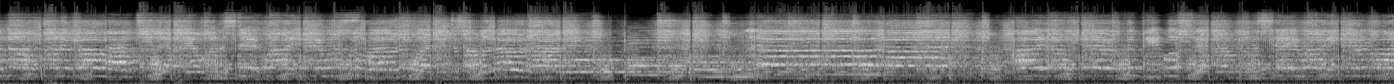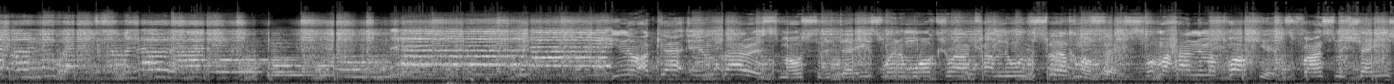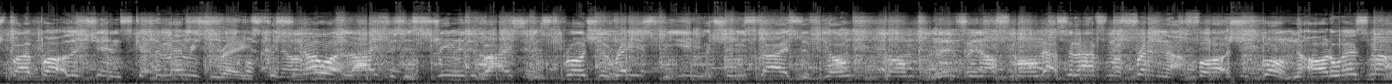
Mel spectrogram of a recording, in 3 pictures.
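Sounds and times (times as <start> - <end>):
electronic techno song with layered synth tones: 0.0 - 41.8.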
